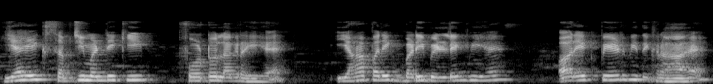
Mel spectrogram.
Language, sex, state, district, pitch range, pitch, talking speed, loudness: Hindi, male, Madhya Pradesh, Katni, 170-205 Hz, 195 Hz, 195 wpm, -16 LUFS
